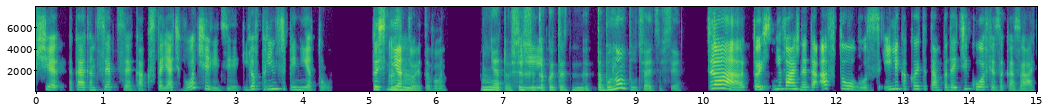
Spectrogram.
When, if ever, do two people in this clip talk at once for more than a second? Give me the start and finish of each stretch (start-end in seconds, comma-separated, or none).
none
